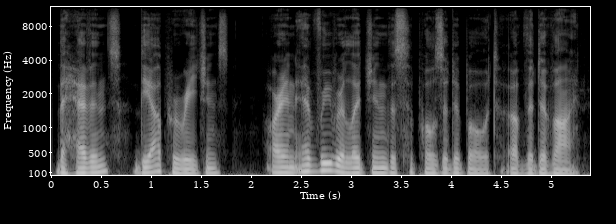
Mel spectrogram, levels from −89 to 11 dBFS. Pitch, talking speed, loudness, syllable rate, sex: 100 Hz, 165 wpm, -21 LUFS, 6.1 syllables/s, male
